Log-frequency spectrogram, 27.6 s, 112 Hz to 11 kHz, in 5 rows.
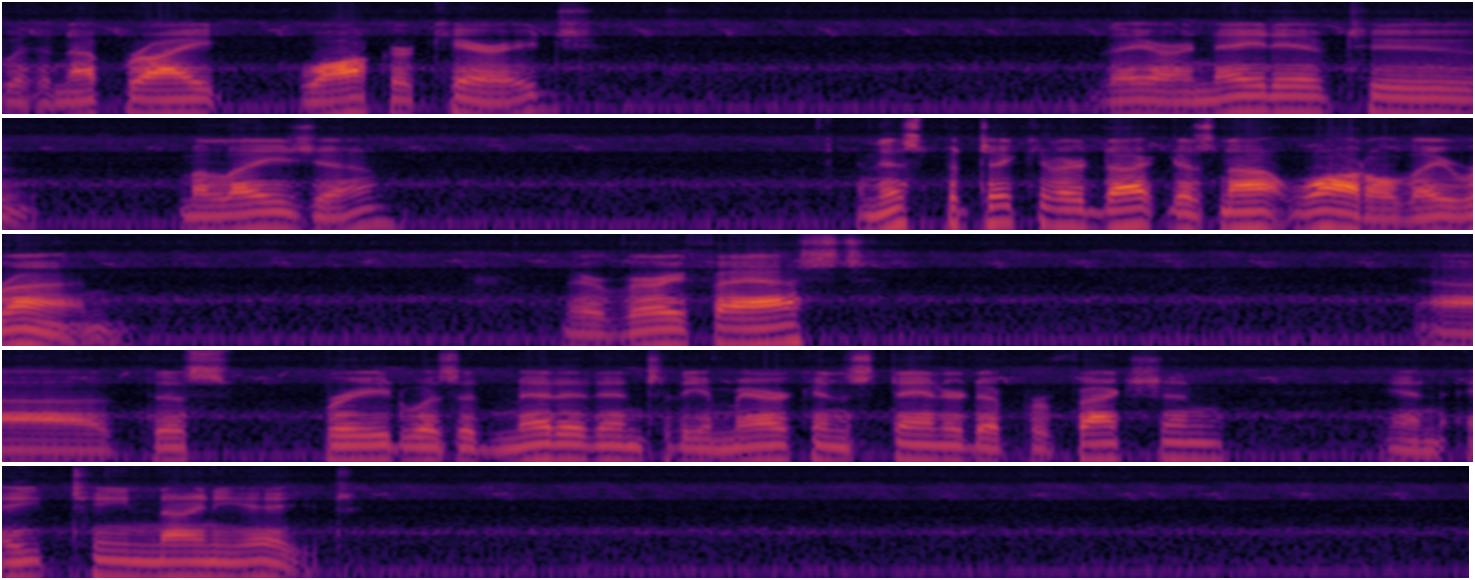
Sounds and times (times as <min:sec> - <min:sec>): Speech: 0:00.0 - 0:02.2, 0:04.1 - 0:05.6, 0:06.2 - 0:07.0, 0:08.6 - 0:11.5, 0:13.1 - 0:14.3, 0:16.4 - 0:23.4.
